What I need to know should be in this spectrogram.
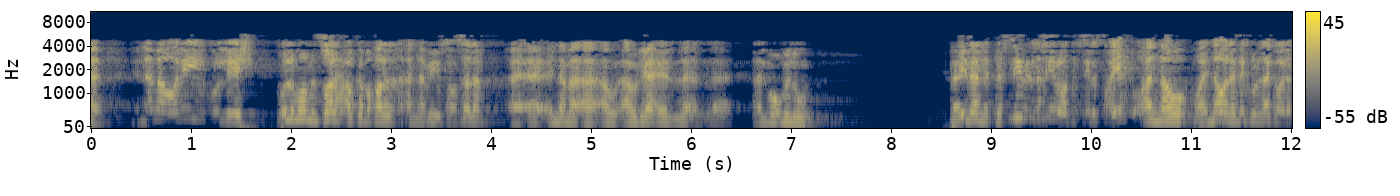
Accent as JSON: {"language": "Arabic", "country": "Egypt", "said": "وهذا هو عندنا في مصر في مثل مشهور جدا"}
